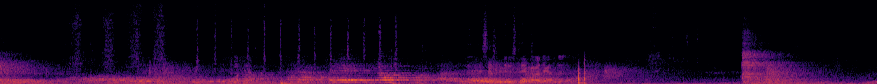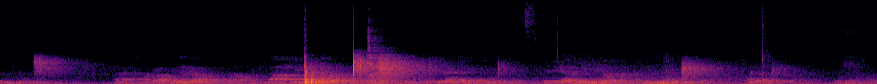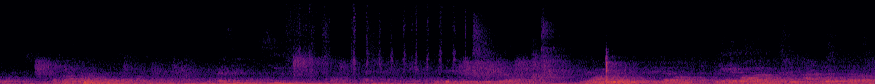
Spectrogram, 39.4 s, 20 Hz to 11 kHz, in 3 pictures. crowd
0.0s 8.5s

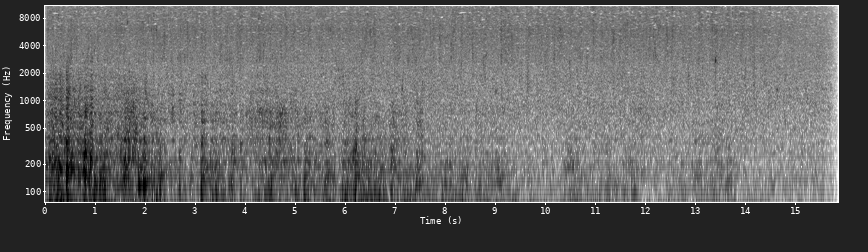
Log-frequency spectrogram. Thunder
0.0s 9.7s

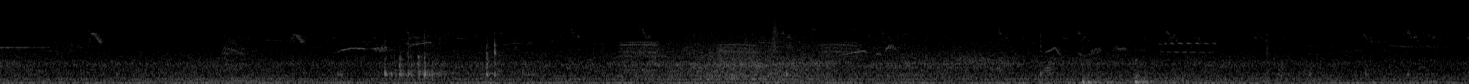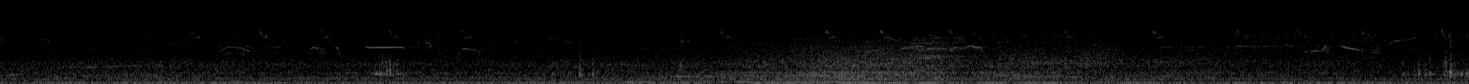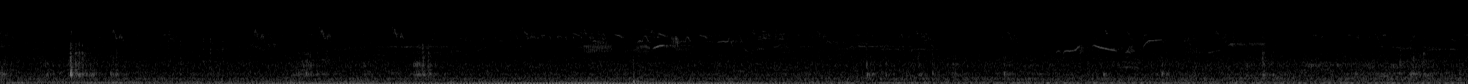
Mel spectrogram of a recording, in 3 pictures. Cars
5.7s 12.8s, 20.2s 28.1s

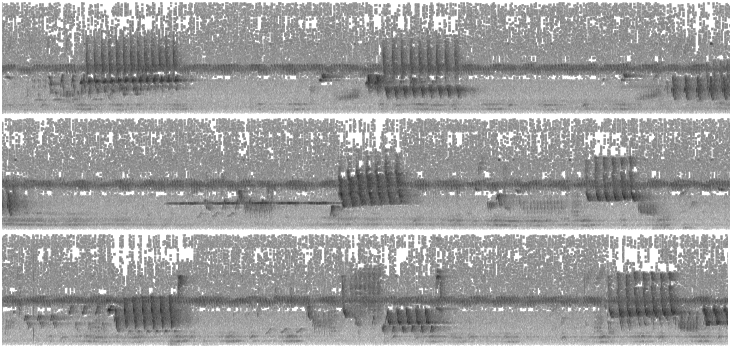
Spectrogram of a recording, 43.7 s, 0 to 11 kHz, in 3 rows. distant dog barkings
0.4s 2.6s, 3.4s 3.9s, 5.1s 6.3s, 7.5s 12.7s, 14.2s 17.2s, 21.0s 26.6s, 27.4s 28.5s, 30.0s 35.2s, 37.6s 39.6s, 40.2s 43.6s

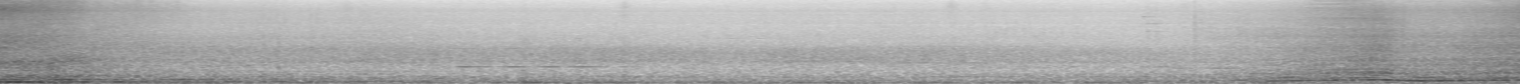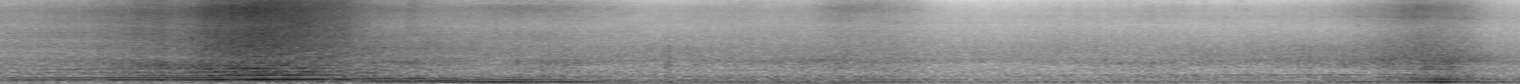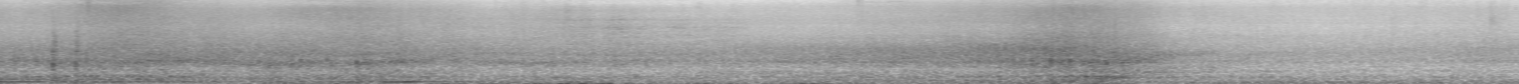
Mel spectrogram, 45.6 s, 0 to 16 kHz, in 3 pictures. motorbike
12.1s 20.7s

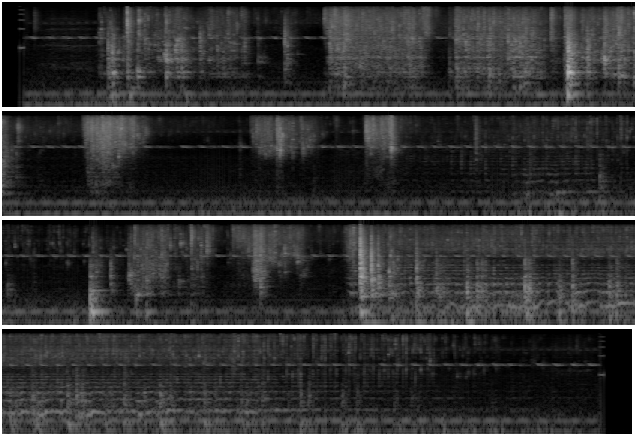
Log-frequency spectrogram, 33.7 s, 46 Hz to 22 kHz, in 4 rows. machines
14.4s 18.4s, 21.5s 31.3s

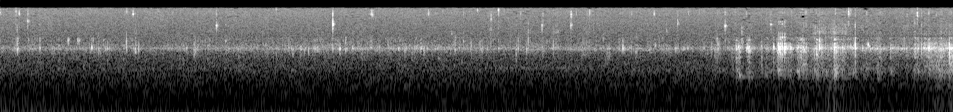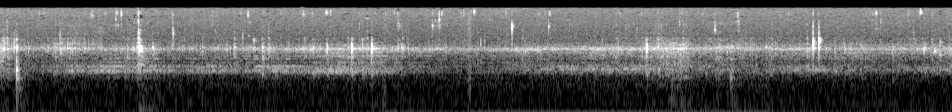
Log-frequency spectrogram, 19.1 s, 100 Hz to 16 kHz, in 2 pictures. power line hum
7.3s 19.0s

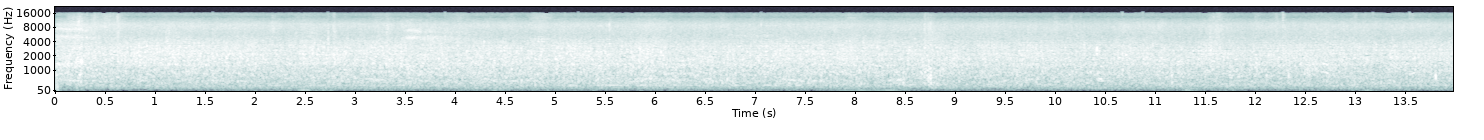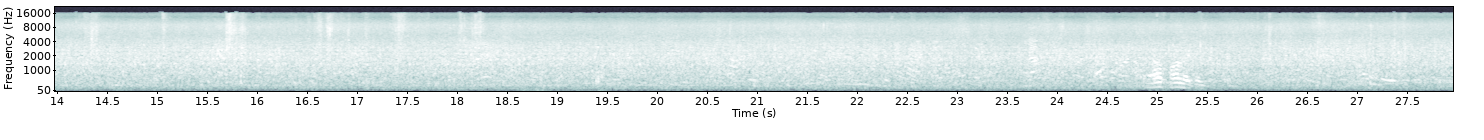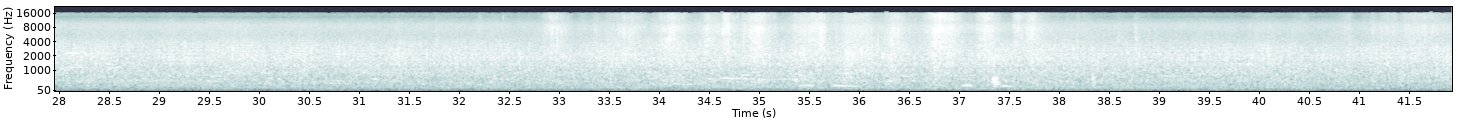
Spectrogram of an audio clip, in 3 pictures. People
18.0s 39.5s

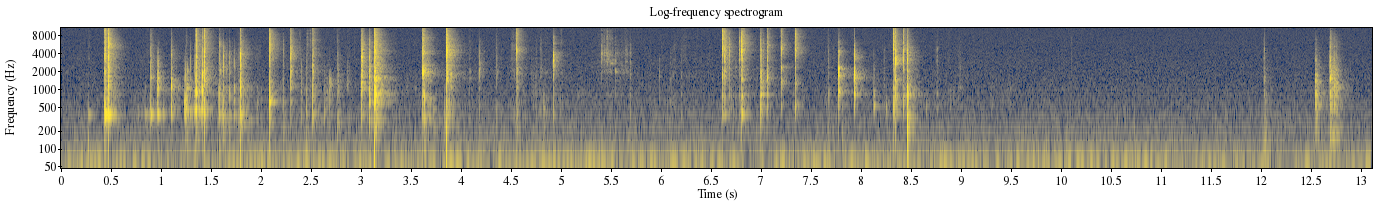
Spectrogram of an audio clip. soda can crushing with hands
0.3s 8.8s

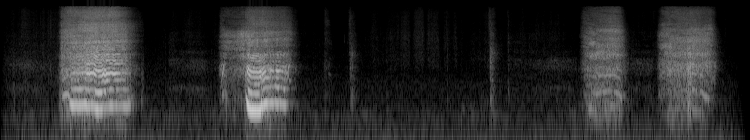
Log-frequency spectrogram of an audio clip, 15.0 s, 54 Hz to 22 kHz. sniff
3.4s 5.9s, 9.7s 14.4s

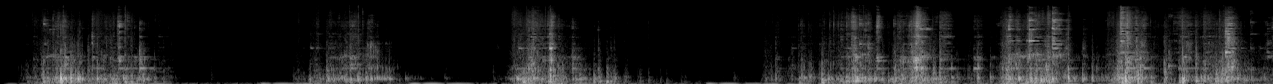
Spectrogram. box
7.6s 12.7s

